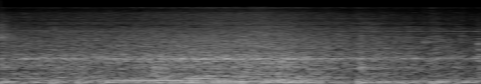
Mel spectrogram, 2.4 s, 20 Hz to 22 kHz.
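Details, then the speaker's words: Honda Supra 125 after fixing reversed starter motor, caused by magnet installed backwards in casing: engine fires on starter and runs steadily, smooth rev rise and settle, no grinding or misses; healthy. "Ayo kita coba starter Oke sudah beres ya ini mesin sudah nyangkut udah mau nyala"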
